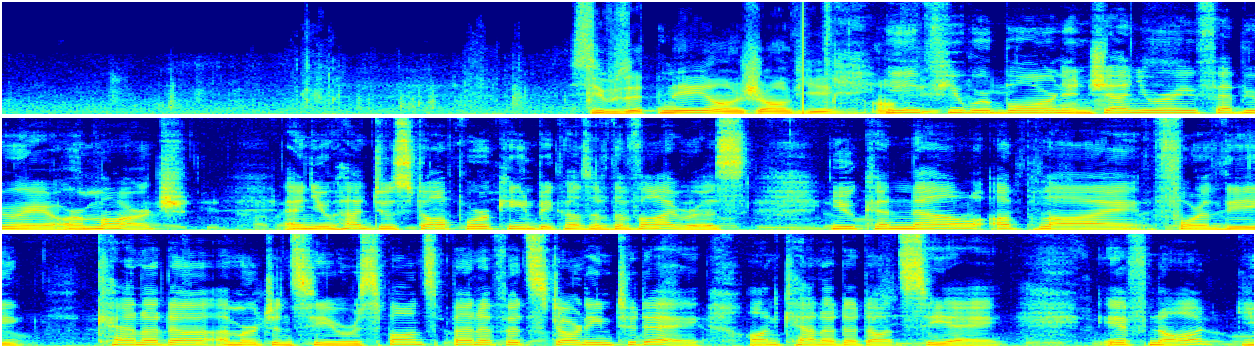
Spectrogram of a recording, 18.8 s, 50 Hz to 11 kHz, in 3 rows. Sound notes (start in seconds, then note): 9.7 speaking French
